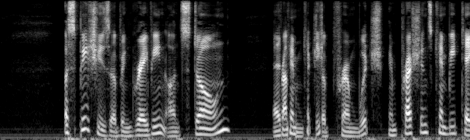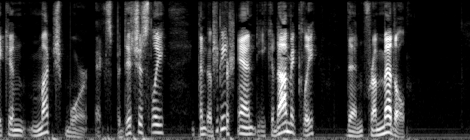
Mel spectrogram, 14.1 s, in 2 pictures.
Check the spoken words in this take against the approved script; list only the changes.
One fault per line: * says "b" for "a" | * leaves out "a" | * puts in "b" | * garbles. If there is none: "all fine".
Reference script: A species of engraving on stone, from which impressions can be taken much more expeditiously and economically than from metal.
* garbles
* garbles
